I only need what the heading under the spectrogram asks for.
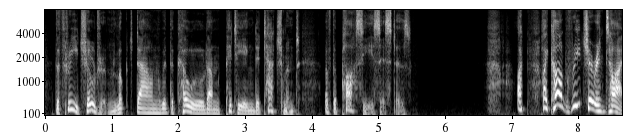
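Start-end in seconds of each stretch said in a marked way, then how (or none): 7.1-8.7 high-pitched, breathless, gasped-out words. Reading a story, a character sees a girl sinking in the muck; gasping. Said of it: "gasped Octavian".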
